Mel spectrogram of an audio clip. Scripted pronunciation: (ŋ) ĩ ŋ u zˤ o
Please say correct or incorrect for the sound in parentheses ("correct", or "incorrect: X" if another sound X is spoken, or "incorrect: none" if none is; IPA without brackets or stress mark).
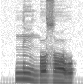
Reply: incorrect: n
